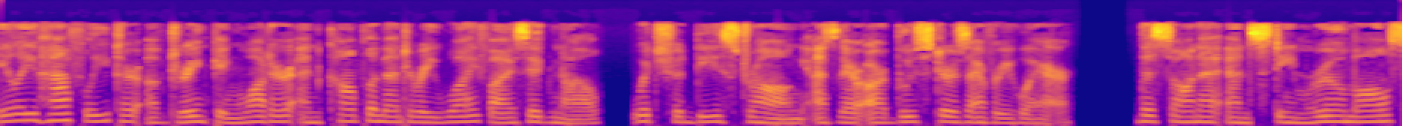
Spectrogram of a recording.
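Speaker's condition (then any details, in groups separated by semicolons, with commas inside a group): No condition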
